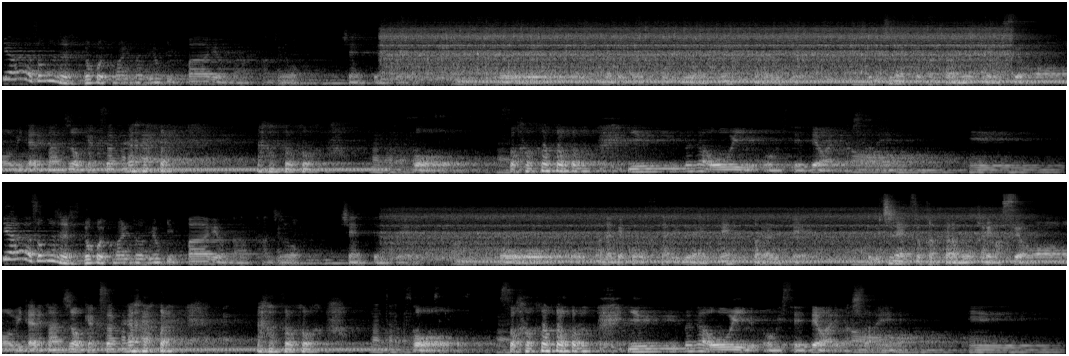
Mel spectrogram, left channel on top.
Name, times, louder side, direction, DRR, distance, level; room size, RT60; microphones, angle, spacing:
voice 1, 0.0-3.0 3.4-4.3 5.0-8.2 8.6-12.7 13.2-14.1 14.8-15.3 15.7-19.7, right 3 dB, 45° right, 9 dB, 0.4 m, -25 dB
voice 2, 1.1-1.5 2.7-3.4 4.5-4.7 7.7-7.9 8.5-8.7 11.8-12.4 12.8-12.9 14.3-15.0 15.6-15.8 19.1-19.9 20.3-20.8, right 2 dB, 85° right, 1 dB, 3.1 m, -35 dB
sound 1, 3.8-10.1, left 4 dB, 90° left, 1.6 m, -32 dB
sound 2, 4.5-14.5, left 1 dB, 15° left, 0.9 m, -30 dB
20.0 x 17.5 x 9.8 m, 3.0 s
head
